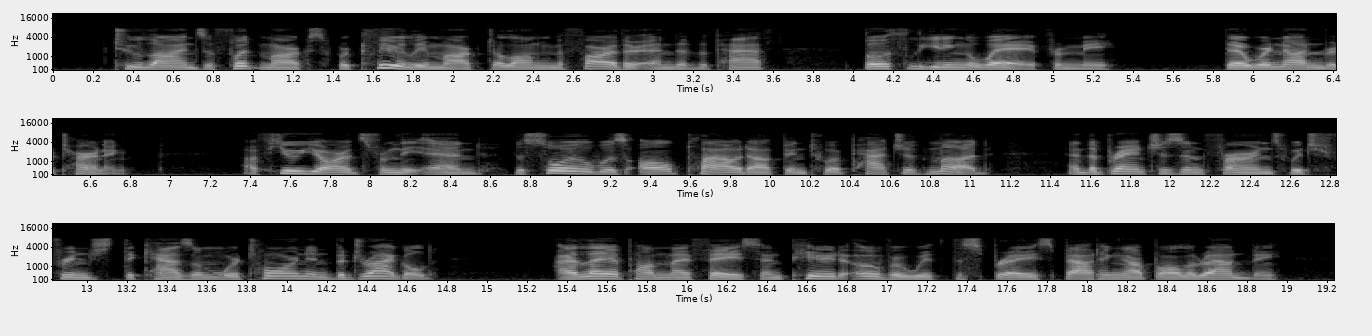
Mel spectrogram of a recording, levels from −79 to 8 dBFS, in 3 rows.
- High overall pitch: No, low, 135 Hz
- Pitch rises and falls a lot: No, average, 4.0 semitones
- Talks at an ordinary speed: No, fast, 215 wpm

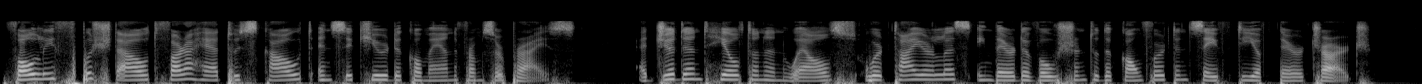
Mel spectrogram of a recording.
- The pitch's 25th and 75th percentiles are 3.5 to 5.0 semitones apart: No, average, 2.7 semitones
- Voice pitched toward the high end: Yes, high, 205 Hz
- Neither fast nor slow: No, slow, 130 wpm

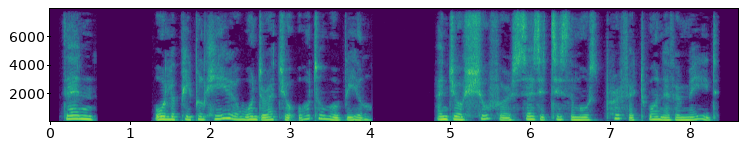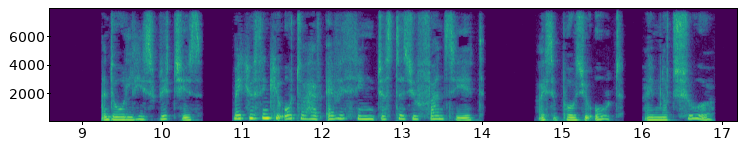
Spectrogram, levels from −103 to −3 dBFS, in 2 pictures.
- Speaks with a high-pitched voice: Yes, high, 195 Hz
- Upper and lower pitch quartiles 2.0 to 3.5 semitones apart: No, average, 5.3 semitones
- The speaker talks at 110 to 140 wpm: No, average, 155 wpm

